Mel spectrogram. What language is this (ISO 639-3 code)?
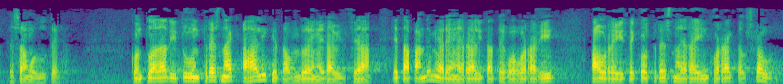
eus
